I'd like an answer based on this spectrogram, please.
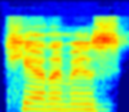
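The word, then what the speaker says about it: Tiananmen: perceived가 인식하다기 때문에 인식된 티아나멘 마스커가 천안문 사태를 티아나멘 스퀘어가 천안문 광장이에요. 티아나멘 걔네 발음인 것 같아요.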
